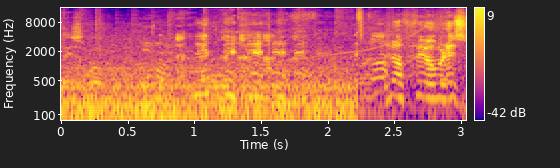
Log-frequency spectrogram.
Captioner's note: laughter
